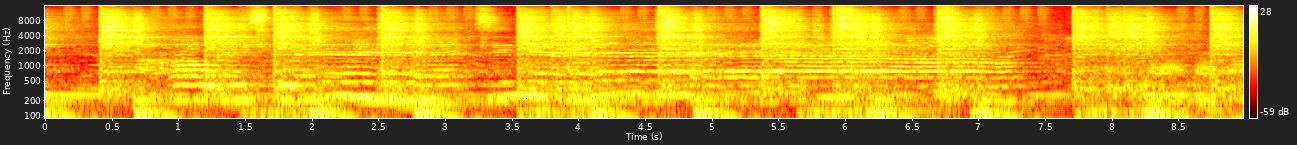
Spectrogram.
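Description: Live electronic music from a laptop and electronic drum kit: a heavy, pulsing bass beat with a sung vocal line over it.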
